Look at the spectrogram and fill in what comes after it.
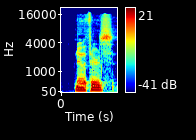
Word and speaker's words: Noether: Noether's theorem.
